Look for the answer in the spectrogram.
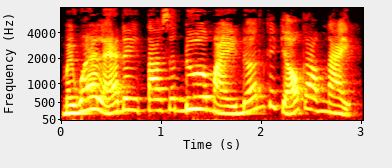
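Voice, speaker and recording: A woman's voice: fairly high pitch, lively intonation, a little fast, pushed and bright. A woman voicing a blunt, superstitious friend who urges and hurries. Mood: hurried.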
